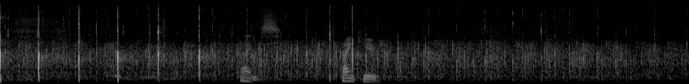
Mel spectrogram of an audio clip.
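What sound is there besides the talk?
audience clapping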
